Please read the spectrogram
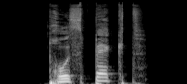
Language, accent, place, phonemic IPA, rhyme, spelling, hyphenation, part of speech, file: German, Germany, Berlin, /pʁoˈspɛkt/, -spɛkt, Prospekt, Pro‧spekt, noun, De-Prospekt.ogg
- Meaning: 1. brochure 2. backdrop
